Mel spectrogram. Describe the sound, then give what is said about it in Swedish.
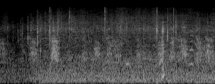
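Duck quacking as a sound effect: several nasal quacks at an irregular pace over a continuous rough background, with no voices. “Lägg in anka.mp3 i bakgrunden här.”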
